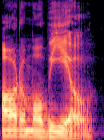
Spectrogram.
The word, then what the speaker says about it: automobile: Puedes notar estos dos pasos en la palabra automobile. Entre la I y la O se inserta una vocal extra. automobile, Esto se conoce como pre-L breaking.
